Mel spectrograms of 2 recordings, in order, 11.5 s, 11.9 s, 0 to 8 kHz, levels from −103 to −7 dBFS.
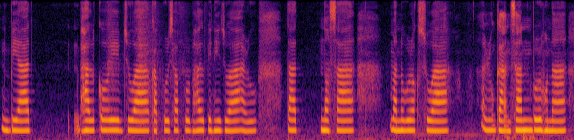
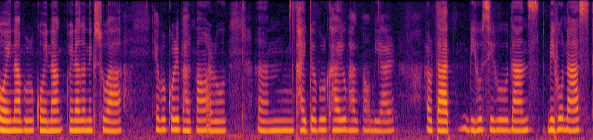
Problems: background sounds at intervals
